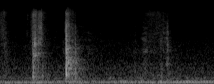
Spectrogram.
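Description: Tarot cards being drawn from a hand-held deck: two short, sharp card snaps in the first second, then a softer rustle.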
